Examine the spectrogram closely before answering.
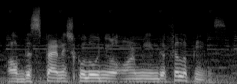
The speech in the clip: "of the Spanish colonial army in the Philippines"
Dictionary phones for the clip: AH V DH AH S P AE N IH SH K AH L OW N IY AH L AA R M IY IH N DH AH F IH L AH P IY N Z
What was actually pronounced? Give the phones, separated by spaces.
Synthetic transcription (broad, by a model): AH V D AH S P AE N IH SH K AH L OW N IY AH L AA R M IY IH N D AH F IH L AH P IY N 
